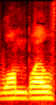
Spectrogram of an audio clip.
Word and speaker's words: Wombwell: It's spelled like Wombwell. I think the correct pronunciation is Womwell.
